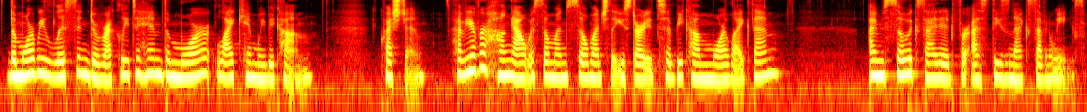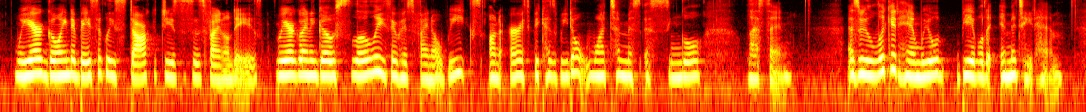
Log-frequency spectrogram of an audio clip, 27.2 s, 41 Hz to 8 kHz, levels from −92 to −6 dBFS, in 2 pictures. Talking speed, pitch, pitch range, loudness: 180 wpm, 215 Hz, 200-230 Hz, -18 LUFS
